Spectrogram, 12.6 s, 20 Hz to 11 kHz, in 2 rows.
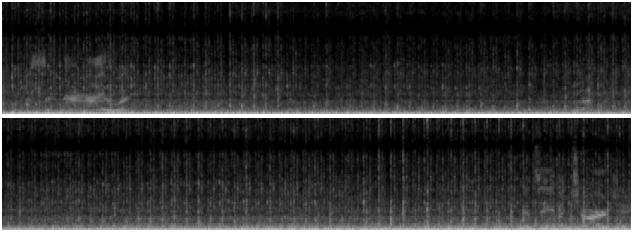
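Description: Oliver 504 tractor engine idling steadily nearby, a continuous low rumble with an even putter that holds constant throughout, with faint voices in the background.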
